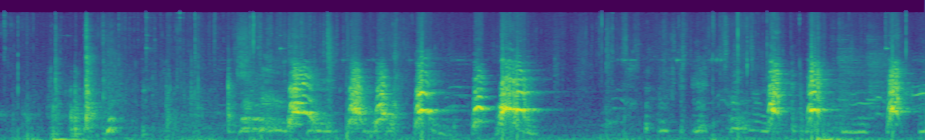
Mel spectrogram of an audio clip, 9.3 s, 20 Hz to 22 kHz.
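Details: Kaninchen Dachshunds Pochi and Mii, pets at home during a pet sitter's visit in Yaizu, Shizuoka, Japan, 7 October 2017. Sharp, high yipping barks come in clusters around the middle and end, with quiet gaps and faint indoor sounds between them.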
